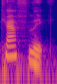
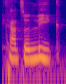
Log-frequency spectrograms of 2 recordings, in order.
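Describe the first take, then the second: First: The middle syllable is dropped, giving two syllables. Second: The middle syllable is pronounced, giving three syllables. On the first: The speaker calls it right. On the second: The speaker calls it wrong.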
